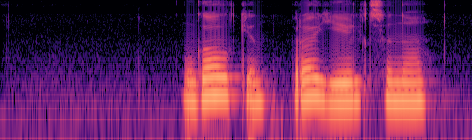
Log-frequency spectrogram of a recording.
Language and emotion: Russian, sad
